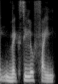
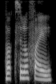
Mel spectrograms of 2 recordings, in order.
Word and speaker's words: vexillophile: सो हाउ डू you pronounce it properly? Vexillophile. Vexillophile.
